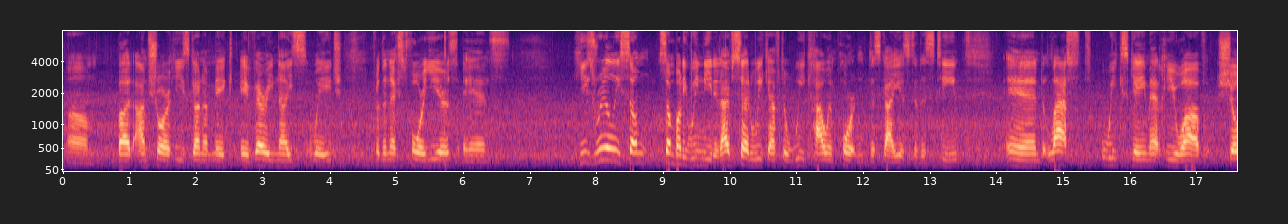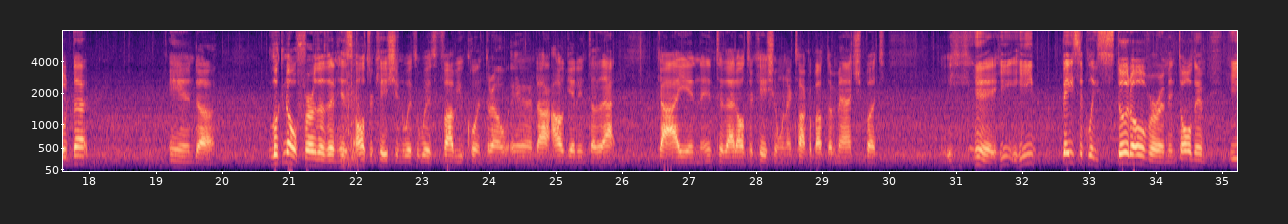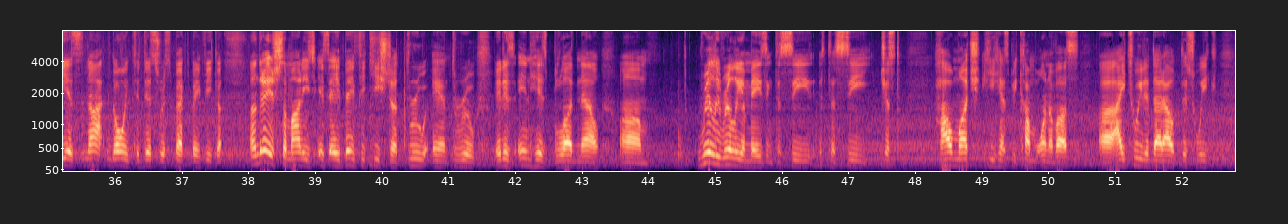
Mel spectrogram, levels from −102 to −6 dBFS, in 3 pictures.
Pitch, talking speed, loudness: 145 Hz, 145 wpm, -22 LUFS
